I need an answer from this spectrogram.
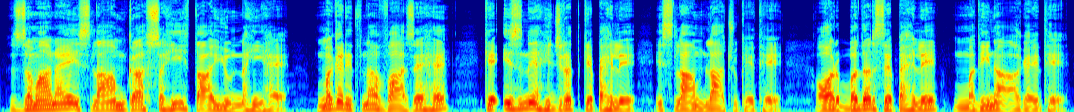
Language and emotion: Urdu, neutral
